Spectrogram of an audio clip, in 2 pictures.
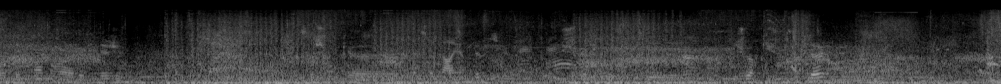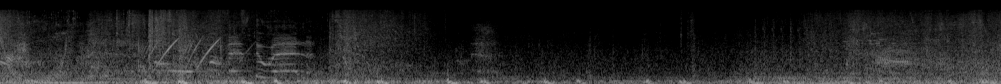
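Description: Footsteps run across the ground in a game.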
